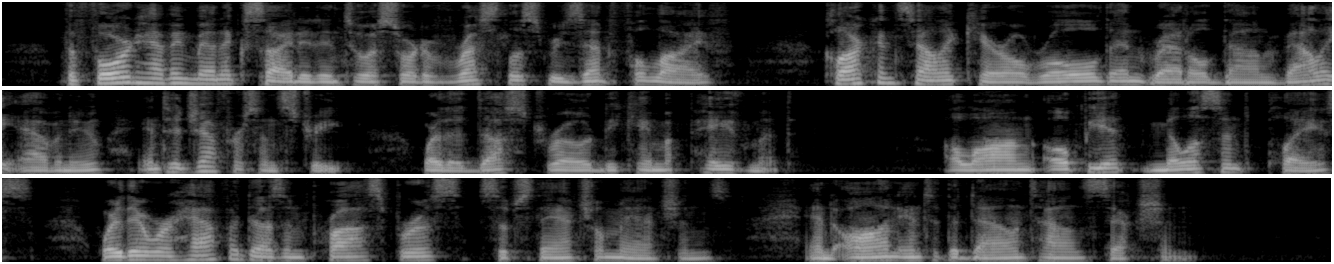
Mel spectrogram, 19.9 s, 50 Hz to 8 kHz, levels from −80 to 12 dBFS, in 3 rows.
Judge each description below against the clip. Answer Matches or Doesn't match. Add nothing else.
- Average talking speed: Matches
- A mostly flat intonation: Doesn't match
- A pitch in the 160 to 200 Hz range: Doesn't match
